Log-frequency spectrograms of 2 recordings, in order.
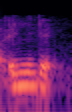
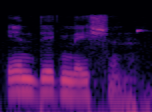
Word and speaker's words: indignation: and indignation. How do you pronounce that? – Very good. Indignation. – Indignation. – Like indignation. Somebody who's indignant, think about digging, okay? In the last part, nation, indignation, okay? – I know what it means.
